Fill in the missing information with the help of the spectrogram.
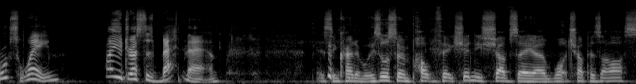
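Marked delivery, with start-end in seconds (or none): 0.0-2.2 pitched-up, swooping, sing-song celebrity-style voice. Quoting a favourite movie line after an impression: Christopher Walken impression. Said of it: "he goes".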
